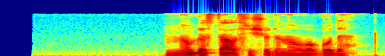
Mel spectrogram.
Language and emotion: Russian, neutral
